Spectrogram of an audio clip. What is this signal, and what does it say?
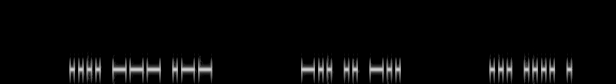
Morse code, heard as a keyed tone, about 27 wpm, 700 Hz. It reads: HOW DID SHE
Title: 3x Word-Spacing - Sentences from Top 100 Words - 28wpm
